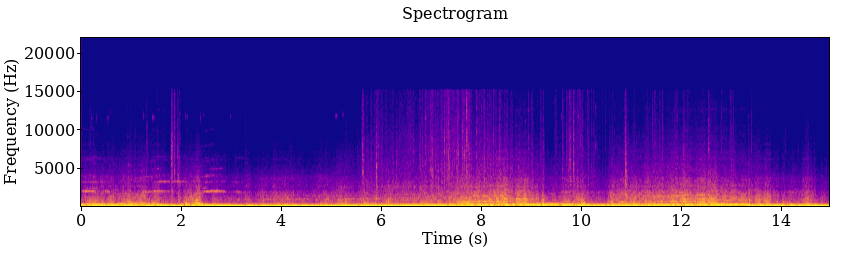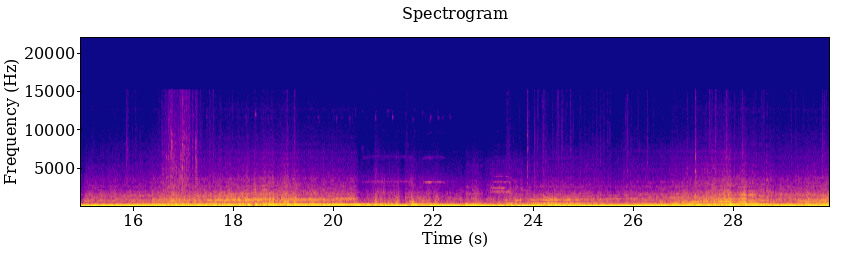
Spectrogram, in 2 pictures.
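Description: Citroën C2 R2 Max rally car's engine heard from inside the cabin at full stage pace. The engine note climbs and falls over and over, with sudden jumps in pitch at each gear change.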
